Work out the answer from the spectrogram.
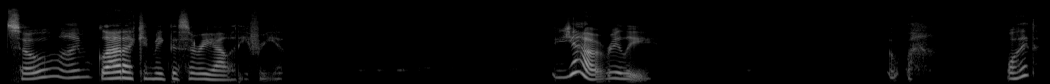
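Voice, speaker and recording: A young woman voicing an affectionate, teasing girlfriend in an ASMR roleplay, speaking softly, giggling and dropping into whispers, close to the mic. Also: high-pitched, dry recording, exaggerated voice. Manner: soft and giggly, drifting into whispers.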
